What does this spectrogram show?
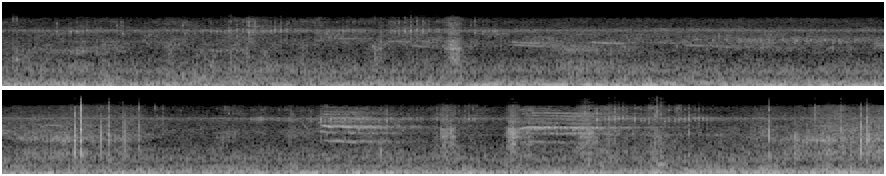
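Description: Faint outdoor pond-side ambience with a low rumble throughout. A bird calls a few short chirping notes from about six seconds in, and there is a single tick just before that.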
